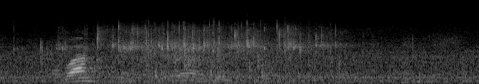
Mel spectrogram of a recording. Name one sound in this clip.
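An audience applauds briefly.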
